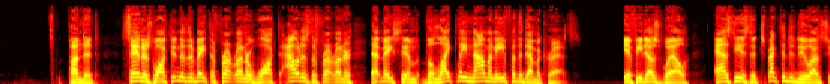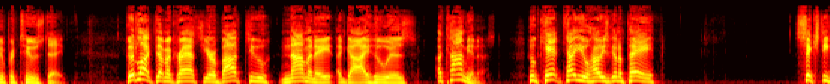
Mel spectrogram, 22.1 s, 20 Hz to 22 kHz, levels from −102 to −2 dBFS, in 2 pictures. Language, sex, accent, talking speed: English, male, American, 165 wpm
